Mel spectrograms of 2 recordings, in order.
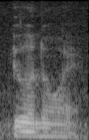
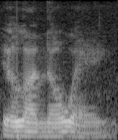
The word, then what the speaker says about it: Illinois: We learned that Bybanks has a very strong English dialect, that they pronounce the American state Illinois in a different way. They say it Illinois in an exaggerated kind of way.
